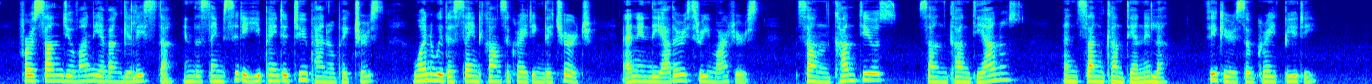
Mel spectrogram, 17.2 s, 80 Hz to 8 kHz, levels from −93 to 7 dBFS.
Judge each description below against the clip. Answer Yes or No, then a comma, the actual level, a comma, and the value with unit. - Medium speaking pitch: Yes, medium, 180 Hz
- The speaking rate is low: Yes, slow, 130 wpm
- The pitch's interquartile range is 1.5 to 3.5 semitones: Yes, narrow, 2.6 semitones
